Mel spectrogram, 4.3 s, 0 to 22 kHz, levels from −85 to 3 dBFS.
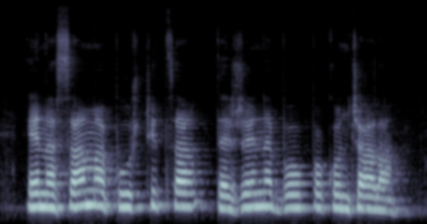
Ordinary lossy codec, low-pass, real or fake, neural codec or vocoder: none; 19.8 kHz; real; none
